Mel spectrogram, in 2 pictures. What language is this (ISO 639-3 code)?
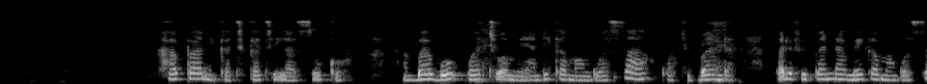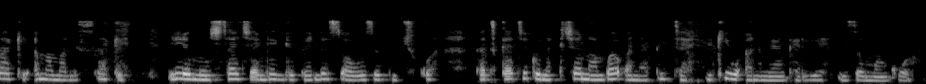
swa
